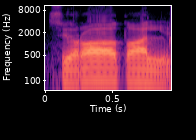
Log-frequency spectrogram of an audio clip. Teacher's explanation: huruf Shad dibaca yang seharusnya agak tebal dibaca tipis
